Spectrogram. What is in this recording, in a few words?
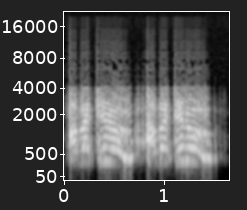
attack position mood low, speech fr; War Thunder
